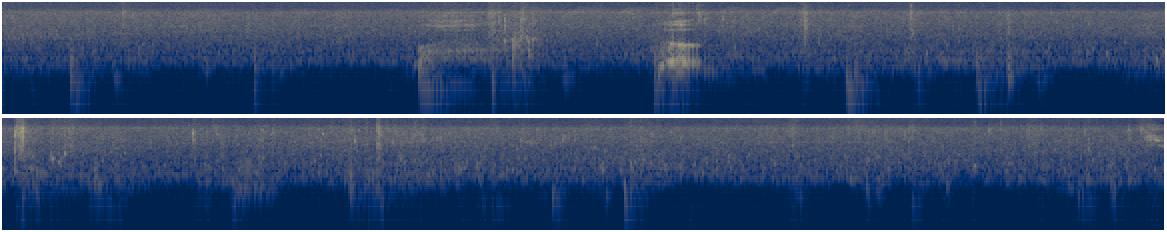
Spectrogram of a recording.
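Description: A small waterfall flows as a steady broadband rush of water, continuous and fairly close, with brief splashes and bumps on top and some faint voices.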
